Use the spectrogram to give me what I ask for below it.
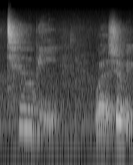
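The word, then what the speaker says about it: Tubi: uh streaming service called Tubby no Dad it's first of all it's pronounced tuby well it should be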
